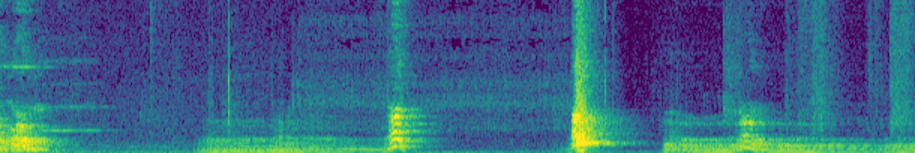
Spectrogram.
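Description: Puppy growling and barking: two long, low, steady growls, broken by a short bark about two and a half seconds in and a loud sharp bark about four seconds in.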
